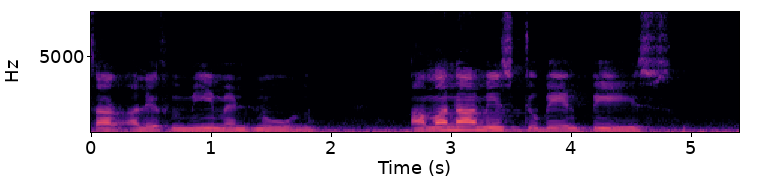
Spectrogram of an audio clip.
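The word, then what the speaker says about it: آمَنَ: Two alifs are written by one hamza and alif and pronounced as a. This is amana, this is amana.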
